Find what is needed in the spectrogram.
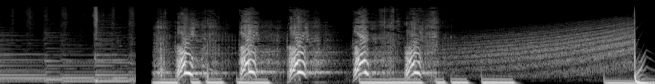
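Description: A Doberman barking, about five deep barks roughly half a second apart, starting a couple of seconds in. They are mixed over background music: plucked strings at first, then a heavy beat, with a rising whoosh near the end.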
